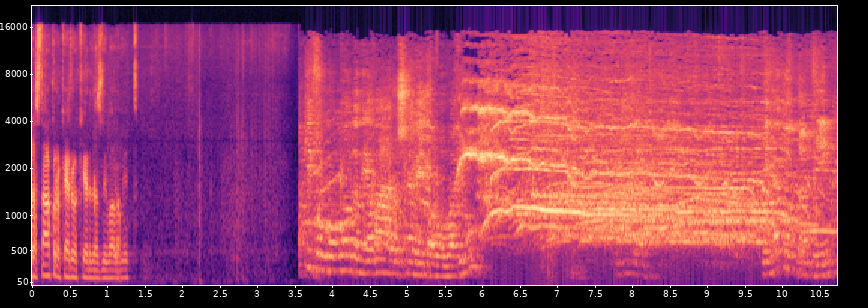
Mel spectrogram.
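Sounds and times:
speech: 0.0 - 1.6, 3.6 - 6.2
large concert crowd shouting and cheering in Szombathely Hungary: 3.6 - 10.7.

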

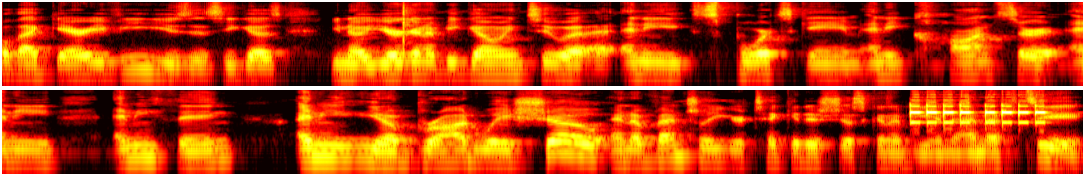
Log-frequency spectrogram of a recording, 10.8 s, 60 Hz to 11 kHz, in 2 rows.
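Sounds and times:
speech: 0.0 - 10.7
phone alarm ringing with bright electronic beeps: 10.0 - 10.7.

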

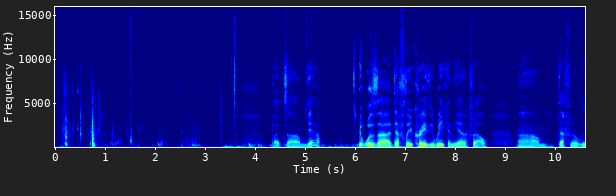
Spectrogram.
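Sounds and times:
soft mouth clicks: 0.0 - 2.6, 3.3 - 3.8
person sipping water: 0.0 - 4.4
speech: 4.4 - 5.4, 6.1 - 10.5.

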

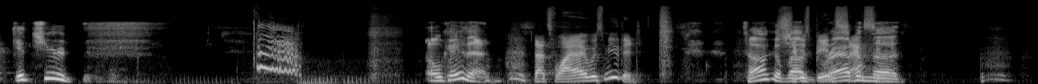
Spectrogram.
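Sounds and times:
speech: 0.1 - 1.4, 4.3 - 6.5, 7.4 - 9.1
cat meowing: 2.6 - 3.1
cat purring: 2.6 - 3.8.

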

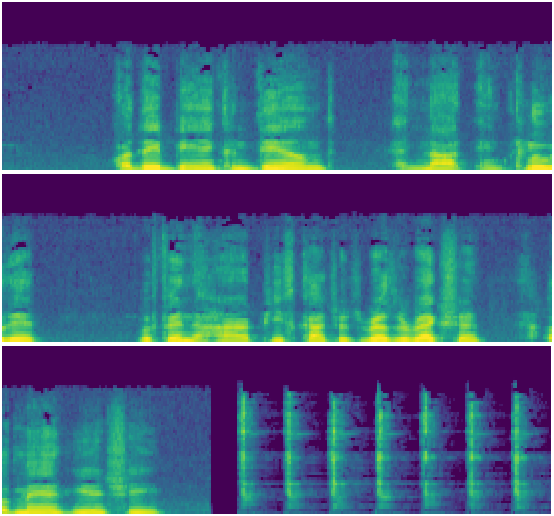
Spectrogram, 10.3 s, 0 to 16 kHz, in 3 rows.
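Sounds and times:
speech: 0.7 - 7.9
pendulum clock ticking: 8.4 - 10.2.

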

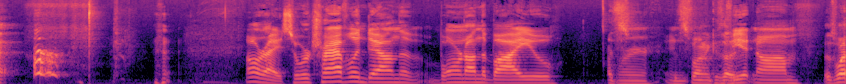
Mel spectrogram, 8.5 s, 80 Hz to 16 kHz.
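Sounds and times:
dog barking and yipping: 0.3 - 0.9
speech: 2.5 - 8.4.

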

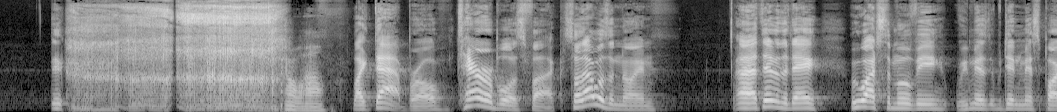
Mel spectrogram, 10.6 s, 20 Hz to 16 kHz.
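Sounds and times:
speech: 0.5 - 1.2, 2.8 - 6.6, 7.3 - 10.5
voice imitating loud snoring: 0.6 - 3.2.

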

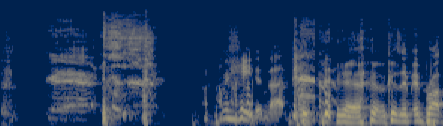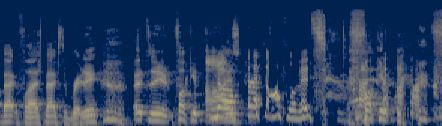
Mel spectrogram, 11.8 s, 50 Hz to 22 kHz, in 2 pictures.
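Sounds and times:
harsh sharp coughs after taking a hit: 1.0 - 2.2
laughter: 2.8 - 5.2, 10.2 - 11.7
speech: 3.0 - 11.7.

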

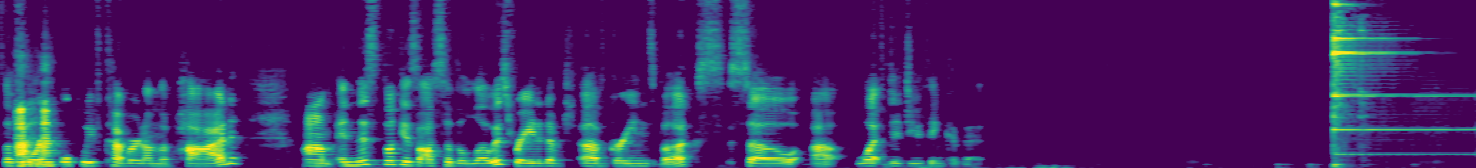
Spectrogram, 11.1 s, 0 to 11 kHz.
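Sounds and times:
speech: 0.0 - 7.5
soft thumps: 6.9 - 8.1
small bell ringing: 10.0 - 11.0.

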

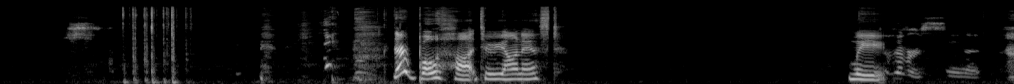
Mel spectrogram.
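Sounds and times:
crunchy computer keyboard typing: 1.2 - 2.0
speech: 4.0 - 5.7, 8.5 - 10.1.

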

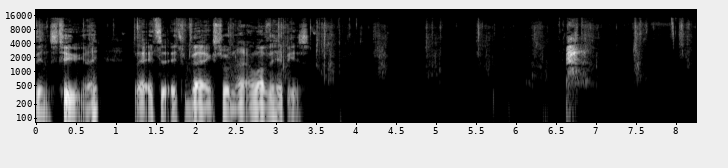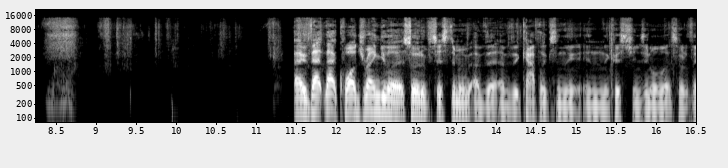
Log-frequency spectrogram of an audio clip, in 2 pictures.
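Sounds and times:
speech: 0.0 - 3.7, 11.5 - 16.4
person sipping and slurping hot cocoa: 8.4 - 9.4.

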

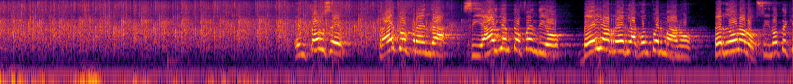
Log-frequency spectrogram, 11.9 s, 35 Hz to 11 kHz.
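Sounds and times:
audience applauding: 0.0 - 7.1
speech: 4.4 - 11.8.

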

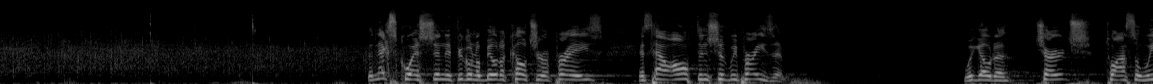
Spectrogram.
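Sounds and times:
church sermon audience clapping: 0.0 - 4.4
speech: 3.7 - 8.0, 9.6 - 11.5.

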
